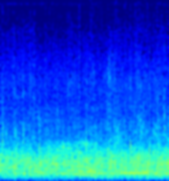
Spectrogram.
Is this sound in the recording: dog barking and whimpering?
no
